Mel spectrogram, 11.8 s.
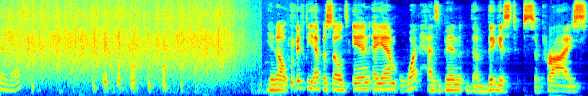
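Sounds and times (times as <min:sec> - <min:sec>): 
laughter: 0:00.0 - 0:04.6, 0:05.4 - 0:06.8
applause: 0:00.0 - 0:05.3
speech: 0:00.2 - 0:00.9, 0:01.8 - 0:03.4, 0:05.4 - 0:11.7.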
